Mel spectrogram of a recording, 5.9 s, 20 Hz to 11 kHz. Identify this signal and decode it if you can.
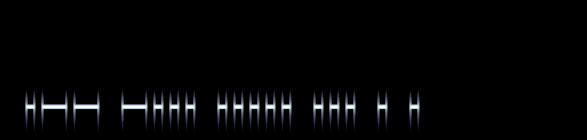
Morse code, heard as a keyed tone, about 15 wpm, 700 Hz. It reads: WB5SEE
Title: USA Callsign DE Callsign - 6 Characters - 15wpm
